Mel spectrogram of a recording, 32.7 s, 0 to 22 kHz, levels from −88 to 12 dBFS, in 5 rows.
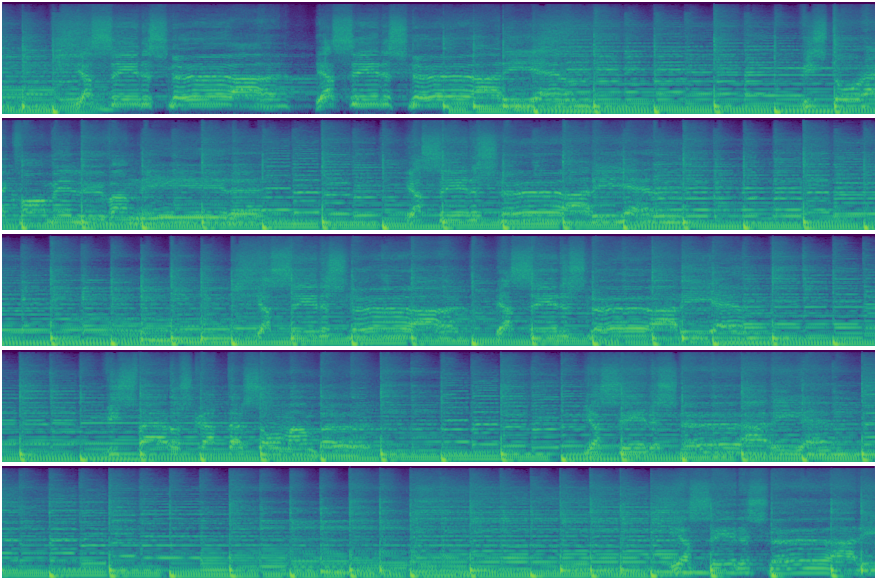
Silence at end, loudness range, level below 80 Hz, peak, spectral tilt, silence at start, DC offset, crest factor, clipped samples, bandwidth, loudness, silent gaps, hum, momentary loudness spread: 0 s; 2 LU; -22 dBFS; 0 dBFS; -4 dB/octave; 0 s; under 0.1%; 14 dB; under 0.1%; over 20 kHz; -16 LUFS; none; none; 3 LU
